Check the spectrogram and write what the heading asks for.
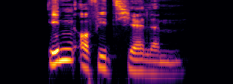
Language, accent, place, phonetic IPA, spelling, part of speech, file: German, Germany, Berlin, [ˈɪnʔɔfiˌt͡si̯ɛləm], inoffiziellem, adjective, De-inoffiziellem.ogg
- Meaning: strong dative masculine/neuter singular of inoffiziell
